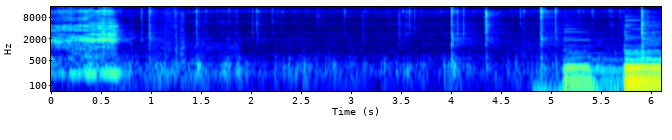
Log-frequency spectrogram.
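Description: A match flaring with a hiss for under a second after being struck, followed by faint scattered clicks and rustles. An acoustic guitar begins plucking notes about five seconds in.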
